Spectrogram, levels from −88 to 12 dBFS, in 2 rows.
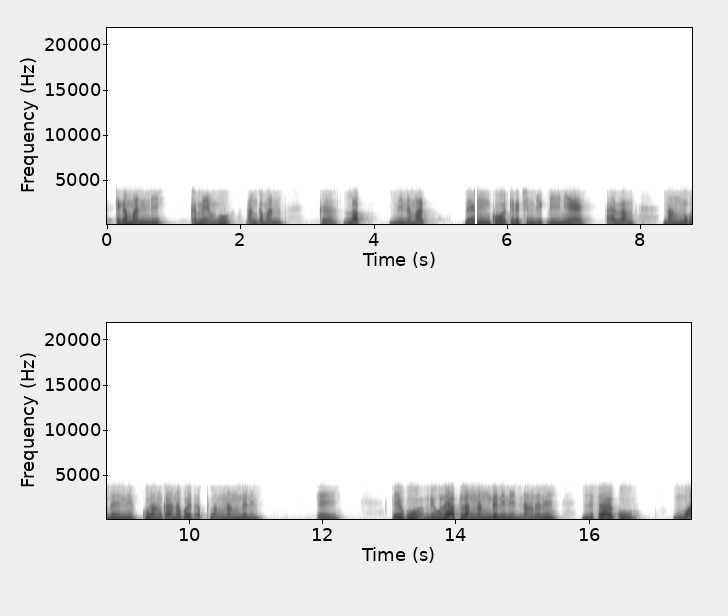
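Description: At 5.52 s the speech drops out for 40 ms, ending just before "koo tika cin ɗik". This is packet loss filled with silence: the receiver got nothing for that stretch and played silence, which fits two lost 20 ms packets. The hole starts and stops abruptly. Unlike concealment, which would smear or repeat the preceding sound, this gap is dead and clean-edged. The telephone-band G.711 coding carries on normally around it.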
